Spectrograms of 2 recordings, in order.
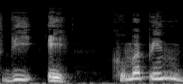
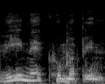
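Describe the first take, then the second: First: The two vowels meet with no consonant between. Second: An n sound joins the two vowels. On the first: "statt wie e kummer bin" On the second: "wird ein N eingefügt"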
